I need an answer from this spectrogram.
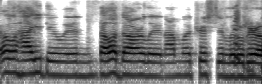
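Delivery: put-on high, innocent Alabama country-girl voice. Describing the girl who will win such a man: imitating an Alabama country girl. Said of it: "country girl from, like, Alabama who's just like".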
